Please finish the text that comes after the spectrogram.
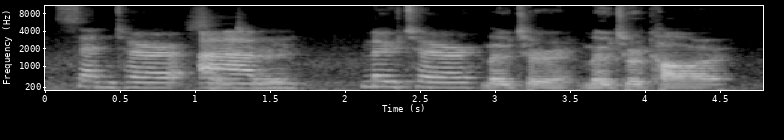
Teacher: They've got rhotic R's. So every time there's an R sound, an R written, they just pronounce the R.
